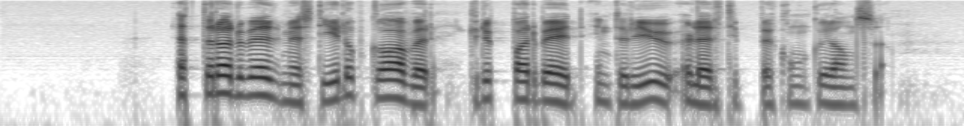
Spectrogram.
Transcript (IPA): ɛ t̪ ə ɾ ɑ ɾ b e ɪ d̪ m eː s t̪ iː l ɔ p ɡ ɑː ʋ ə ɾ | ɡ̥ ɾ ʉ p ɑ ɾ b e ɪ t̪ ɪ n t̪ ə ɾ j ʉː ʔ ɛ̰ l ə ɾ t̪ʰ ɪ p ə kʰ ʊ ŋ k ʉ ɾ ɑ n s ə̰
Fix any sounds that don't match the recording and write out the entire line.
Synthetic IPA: ɛ t̪ ə ɾ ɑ ɾ b e ɪ d̪ m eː s t̪ iː l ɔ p ɡ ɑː ʋ ə ɾ | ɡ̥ ɾ ʉ p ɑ ɾ b e ɪ d̪ ɪ n t̪ ə ɾ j ʉː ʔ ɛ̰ l ə ɾ t̪ʰ ɪ p ə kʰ ʊ ŋ k ʉ ɾ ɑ n s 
